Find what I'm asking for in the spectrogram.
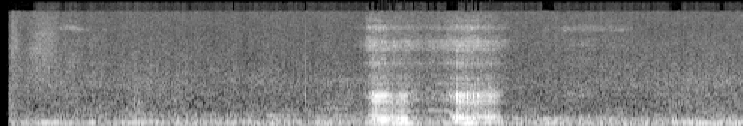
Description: snoring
